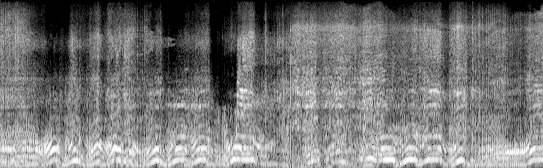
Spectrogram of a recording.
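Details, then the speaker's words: Rebuilt SuperFreak two-stroke watercraft on the water, hard to crank and running poorly despite carb work: revs surge up and down unevenly, hunting and stumbling throughout. Poor running, faulty carburettor suspected. "Now it runs like do again. Well, not that bad, but I've been messing with you getting better. Trying to crank it is terrible."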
